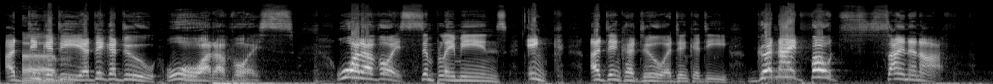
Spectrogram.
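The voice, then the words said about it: Throat-straining impression voice. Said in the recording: “it does hurt my voice ... my throat to do that voice ... that's a pretty good one”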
